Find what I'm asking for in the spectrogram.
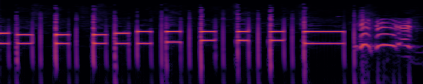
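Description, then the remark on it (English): Rapid sequence of cell phone keypad beeps played like a little melody, the dual tones stepping up and down in a quick rhythm, ending on a longer held tone and a brief warbling flourish. “Yeah, and I told you my phone was a piano.”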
